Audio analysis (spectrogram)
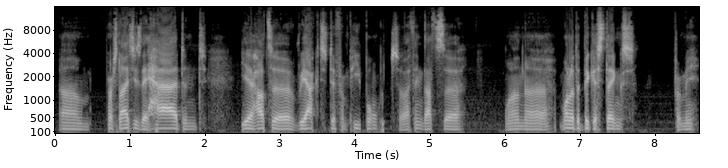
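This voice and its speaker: Low, clear-voiced young man from Nigeria. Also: pushed and bright, no echo. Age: 20s. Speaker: interview guest, novelist. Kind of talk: casual interview conversation.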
